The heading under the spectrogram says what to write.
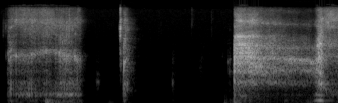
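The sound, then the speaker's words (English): A voice imitates how their dad drinks coffee with loud slurping: a long, noisy, airy slurp, a quick short suck, a pause, then a second louder slurp ending in a sharp gulp-like burst. “My dad drinks coffee like this.”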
